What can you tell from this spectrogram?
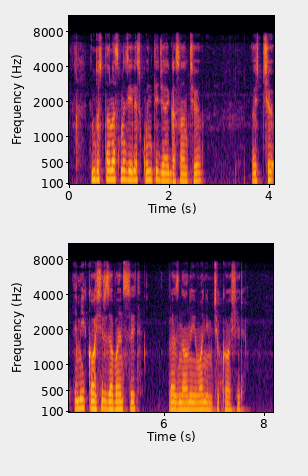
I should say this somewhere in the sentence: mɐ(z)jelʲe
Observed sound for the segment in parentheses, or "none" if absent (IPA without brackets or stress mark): z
